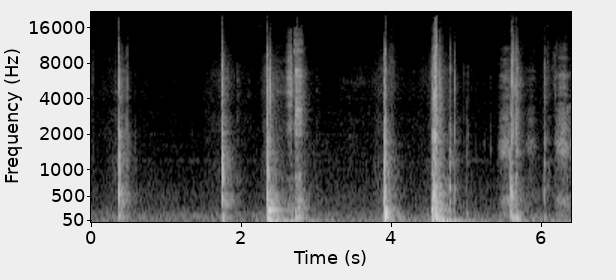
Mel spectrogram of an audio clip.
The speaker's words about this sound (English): attacking cream cheese lid number 7. With a giant thumbtack.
